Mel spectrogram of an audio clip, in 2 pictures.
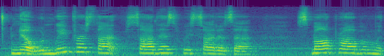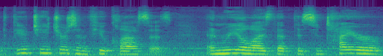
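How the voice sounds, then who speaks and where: Noticeable background noise sits behind a woman with a fairly high pitch. She speaks at a moderate pace with ordinary pitch variation. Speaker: former community organizer. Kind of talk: interview answer.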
